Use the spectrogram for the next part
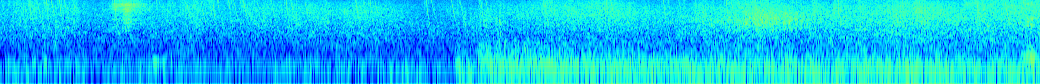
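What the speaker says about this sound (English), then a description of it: "Nuclear explosion in the west." A nuclear explosion in the Supreme Commander strategy game swells into a deep, sustained rumbling roar that grows louder midway and holds steady without talk.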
